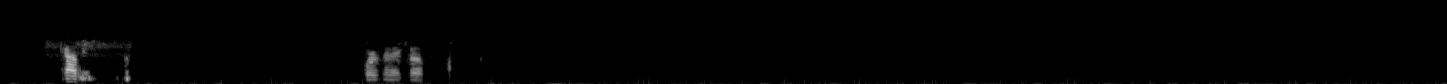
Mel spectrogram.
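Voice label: police department, scanner audio trunk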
